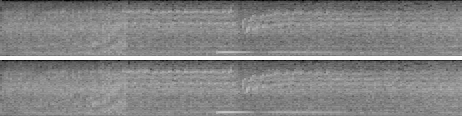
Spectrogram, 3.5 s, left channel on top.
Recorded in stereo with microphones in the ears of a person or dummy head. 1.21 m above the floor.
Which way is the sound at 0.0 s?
10° right (ahead or behind).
